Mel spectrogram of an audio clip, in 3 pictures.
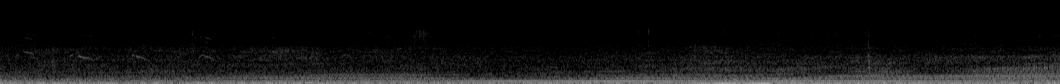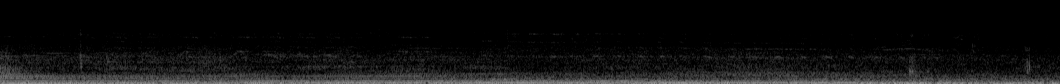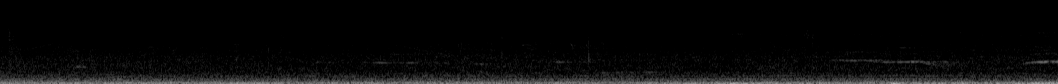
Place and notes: klein vliegtuig trekt zweefvliegtuig
vliegtuigje in de verte trekt zweefvliegtuig
Leiden, The Netherlands, September 2011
